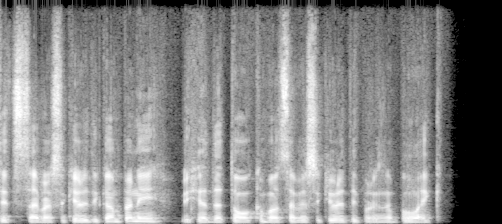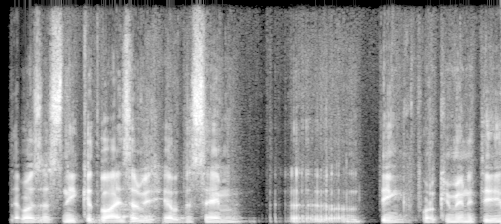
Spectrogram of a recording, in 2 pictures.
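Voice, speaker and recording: Smooth-voiced Croatian man with creaky edges. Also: on the low side, a little mellow. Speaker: conference lightning talk speaker. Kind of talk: informal conference presentation. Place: conference stage, indoors.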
